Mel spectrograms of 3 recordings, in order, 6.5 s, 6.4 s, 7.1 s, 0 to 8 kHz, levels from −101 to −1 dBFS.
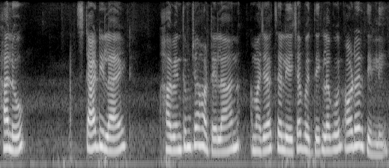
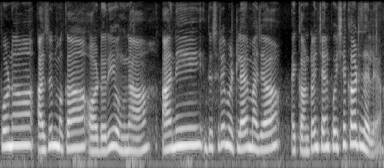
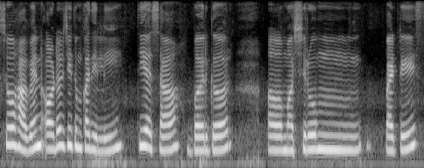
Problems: background sounds at intervals, background conversations at intervals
